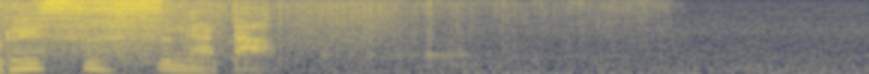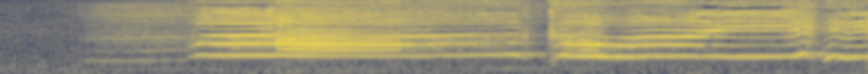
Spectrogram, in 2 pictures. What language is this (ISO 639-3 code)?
jpn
